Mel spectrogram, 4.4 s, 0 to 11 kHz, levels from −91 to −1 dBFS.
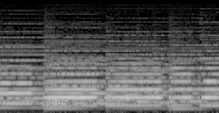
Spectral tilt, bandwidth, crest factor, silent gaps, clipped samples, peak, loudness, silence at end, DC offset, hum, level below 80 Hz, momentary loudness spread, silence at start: -7 dB/octave; 8.4 kHz; 14 dB; none; under 0.1%; -10 dBFS; -25 LUFS; 0 s; under 0.1%; none; -68 dBFS; 5 LU; 0 s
